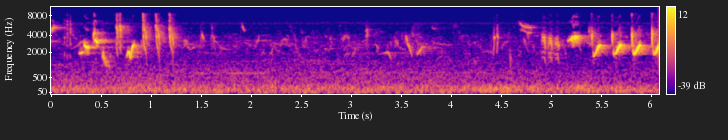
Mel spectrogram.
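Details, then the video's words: Song of a nightingale (sikatan londo): a burst of varied high chirps and sharp notes, a quieter stretch in the middle, then a closing series of rapid rising whistled notes. "kicau Sikata Londo( Nightingale Birds )"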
